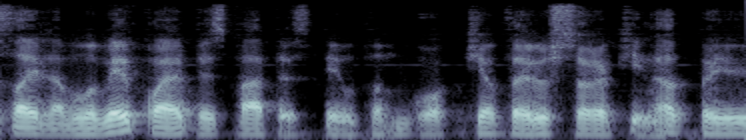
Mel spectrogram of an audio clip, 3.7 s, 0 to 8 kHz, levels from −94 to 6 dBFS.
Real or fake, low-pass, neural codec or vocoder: fake; 7.2 kHz; codec, 16 kHz, 0.5 kbps, FunCodec, trained on LibriTTS, 25 frames a second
